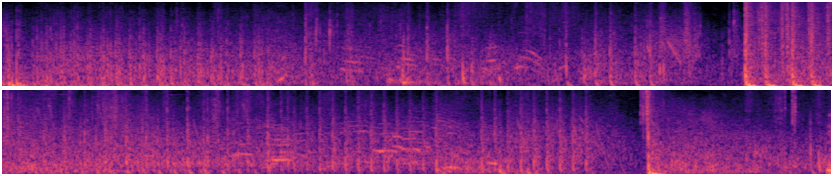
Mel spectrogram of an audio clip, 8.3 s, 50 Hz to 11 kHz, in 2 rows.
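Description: Rapid automatic gunfire in the video game Battlefield 6, sustained bursts of loud, dense shots with brief gaps and sharp louder reports, while a voice talks underneath.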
